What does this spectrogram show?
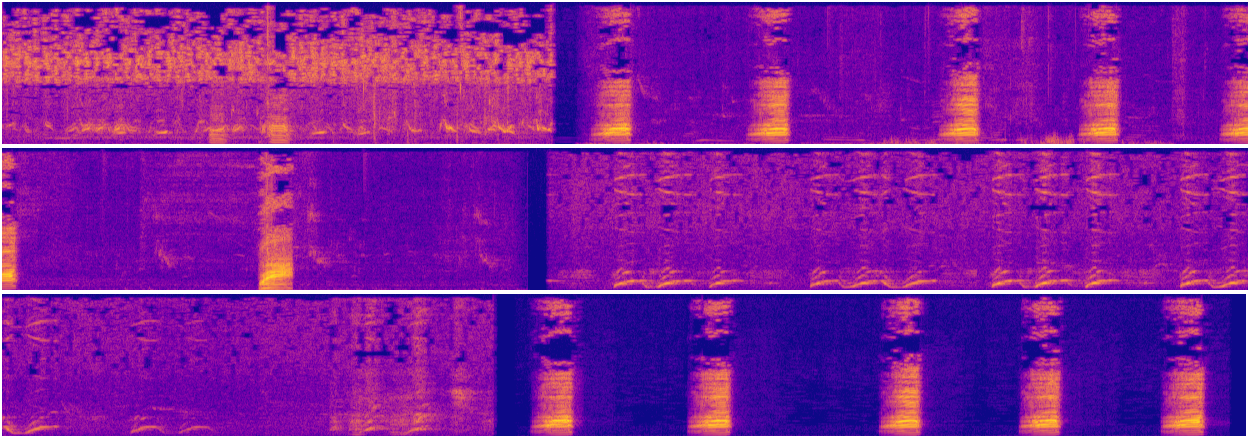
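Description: A run of animal calls from several cut-together clips: ducklings' high calls, then loud single calls a second or so apart, then a quick run of short falling yelps, and finally a domestic goose honking about once a second, five times.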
